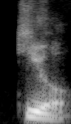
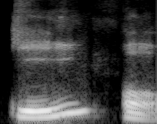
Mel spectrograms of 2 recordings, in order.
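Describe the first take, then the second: First: কিও blended into one word; joined pronunciation. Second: কি, pause, then ও; split into parts. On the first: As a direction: run কি and ও together as কিও. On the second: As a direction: say কি and ও as separate pieces. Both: Shown as a demonstration. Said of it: "তখন এটা হবে".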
